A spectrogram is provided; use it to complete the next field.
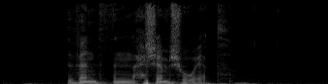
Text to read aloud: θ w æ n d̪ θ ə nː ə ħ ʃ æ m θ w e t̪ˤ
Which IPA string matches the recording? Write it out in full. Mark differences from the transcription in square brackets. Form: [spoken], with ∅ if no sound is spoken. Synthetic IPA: θ [v] æ n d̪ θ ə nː ə ħ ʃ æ m [ʃ] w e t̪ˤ

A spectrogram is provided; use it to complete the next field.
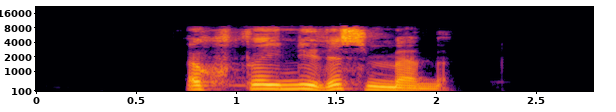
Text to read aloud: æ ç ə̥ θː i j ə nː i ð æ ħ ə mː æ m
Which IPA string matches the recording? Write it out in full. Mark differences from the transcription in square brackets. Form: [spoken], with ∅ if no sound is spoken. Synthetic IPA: æ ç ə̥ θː [æ] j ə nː i ð æ [s] ə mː æ m

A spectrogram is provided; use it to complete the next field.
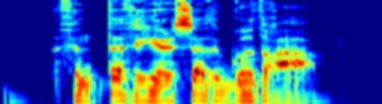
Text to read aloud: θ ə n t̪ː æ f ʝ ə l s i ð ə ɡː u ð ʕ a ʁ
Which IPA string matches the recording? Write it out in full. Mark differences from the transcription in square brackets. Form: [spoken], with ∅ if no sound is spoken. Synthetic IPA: θ ə n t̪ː æ [θ] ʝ ə [ɾ] s [æ] ð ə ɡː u ð [ʁ] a ʁ

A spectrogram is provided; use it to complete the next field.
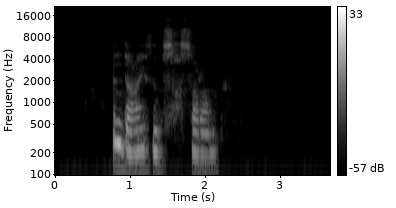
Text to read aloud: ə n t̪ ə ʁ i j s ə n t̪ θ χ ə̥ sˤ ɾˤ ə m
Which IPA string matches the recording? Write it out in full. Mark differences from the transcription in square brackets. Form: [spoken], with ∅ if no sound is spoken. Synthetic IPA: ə n [d̪] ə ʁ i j [θ] ə n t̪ [s] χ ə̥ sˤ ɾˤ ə m

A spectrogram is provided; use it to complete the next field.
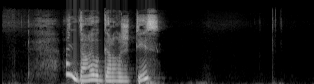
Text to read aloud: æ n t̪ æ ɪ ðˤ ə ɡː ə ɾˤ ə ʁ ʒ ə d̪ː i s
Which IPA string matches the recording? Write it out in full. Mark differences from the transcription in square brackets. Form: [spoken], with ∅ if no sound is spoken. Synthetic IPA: æ n [d̪] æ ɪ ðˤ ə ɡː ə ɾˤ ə ʁ ʒ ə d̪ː i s

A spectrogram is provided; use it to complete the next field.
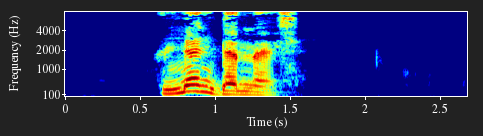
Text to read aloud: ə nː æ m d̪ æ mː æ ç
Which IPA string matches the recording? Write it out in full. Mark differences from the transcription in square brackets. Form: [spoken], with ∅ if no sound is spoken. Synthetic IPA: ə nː æ [n] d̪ æ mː æ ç

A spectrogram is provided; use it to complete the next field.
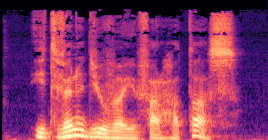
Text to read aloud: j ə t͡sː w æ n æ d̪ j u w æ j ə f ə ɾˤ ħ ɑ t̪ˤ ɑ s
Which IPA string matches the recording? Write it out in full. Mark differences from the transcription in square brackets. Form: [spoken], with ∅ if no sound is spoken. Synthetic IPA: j ə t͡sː [v] æ n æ d̪ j u [v] æ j ə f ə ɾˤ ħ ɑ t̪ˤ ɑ s

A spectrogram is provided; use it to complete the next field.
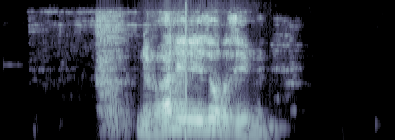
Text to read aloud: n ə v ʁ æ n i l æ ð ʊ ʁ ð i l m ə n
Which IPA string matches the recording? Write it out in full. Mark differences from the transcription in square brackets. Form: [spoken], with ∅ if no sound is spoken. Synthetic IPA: n ə v ʁ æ n i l [i] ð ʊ ʁ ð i [∅] m ə n

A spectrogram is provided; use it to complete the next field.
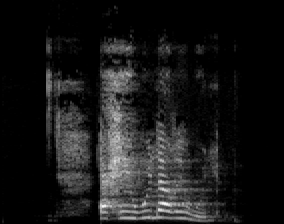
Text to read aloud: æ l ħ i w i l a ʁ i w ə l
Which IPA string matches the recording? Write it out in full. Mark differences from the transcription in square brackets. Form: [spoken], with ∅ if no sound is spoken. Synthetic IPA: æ [∅] ħ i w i l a ʁ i w ə l

